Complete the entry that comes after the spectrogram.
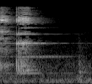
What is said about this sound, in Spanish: brindemos. Salud. Salud. Vamos para que los que nos están escuchando oigan.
